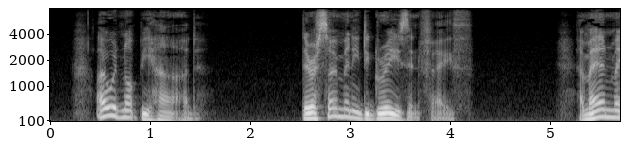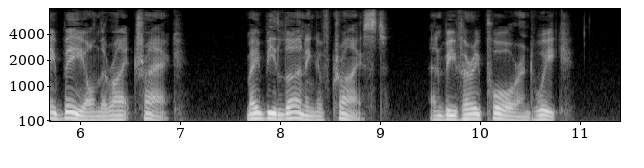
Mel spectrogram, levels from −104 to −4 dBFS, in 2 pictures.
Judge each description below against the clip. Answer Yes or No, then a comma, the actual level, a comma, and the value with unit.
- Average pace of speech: Yes, average, 165 wpm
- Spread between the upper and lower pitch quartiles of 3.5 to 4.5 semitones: No, average, 4.9 semitones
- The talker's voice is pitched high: No, low, 135 Hz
